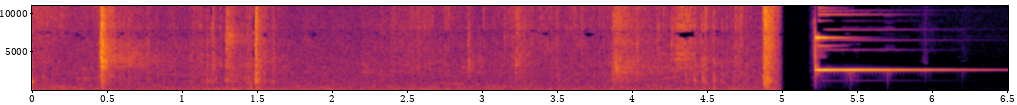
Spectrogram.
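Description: Steady supermarket background noise with a few sharp clicks, then a sudden cut to silence and a single bell-like ding sound effect that rings out and fades over about a second and a half.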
